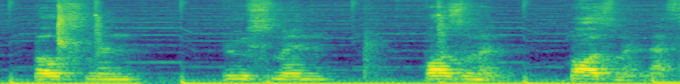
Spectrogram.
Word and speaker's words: Bosman: that you pronounce the name Boltzmann lucemon Boozman Bosman that's how you pronounce it Boltzmann was when ruling shut up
